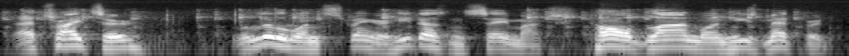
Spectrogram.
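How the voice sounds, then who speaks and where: A man plays an earnest frontier corporal, deferential and a little literal-minded. His voice is fairly high, on an old radio recording with faint noise. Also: animated, normal speed, natural voice. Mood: earnest, respectful. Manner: deferential, military. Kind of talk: old radio western acting.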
